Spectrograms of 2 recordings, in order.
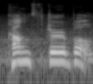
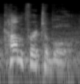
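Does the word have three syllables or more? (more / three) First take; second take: three; more. First: The word is said with three syllables. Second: The word is said with more than three syllables. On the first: "which is comfortable, three syllables" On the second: "or you can say comfortable"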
